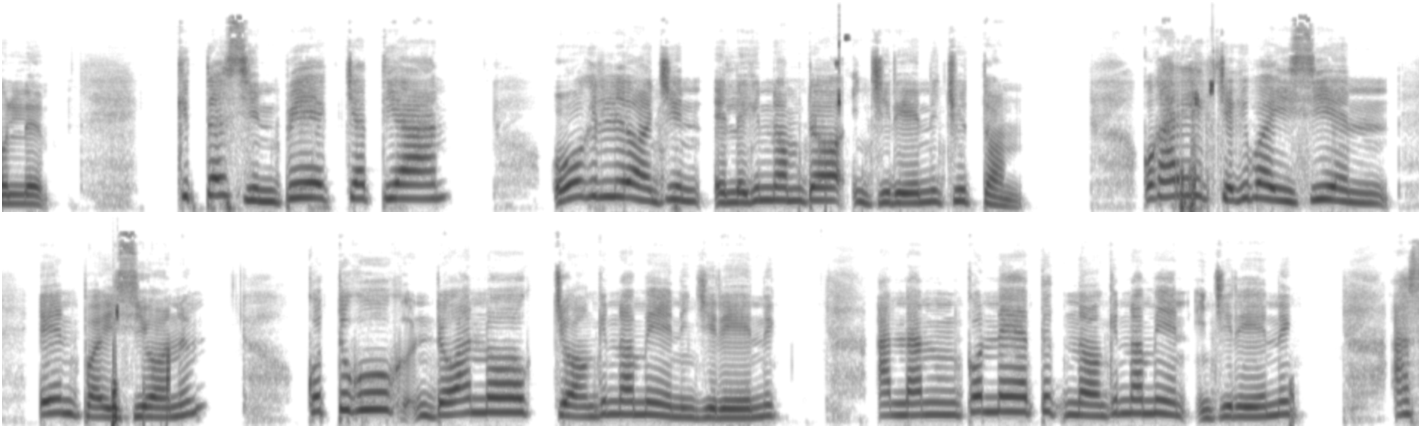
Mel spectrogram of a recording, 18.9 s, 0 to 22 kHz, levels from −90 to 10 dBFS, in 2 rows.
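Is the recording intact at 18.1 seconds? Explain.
No. From 18.03 to 18.12 s there is DAB burbling: bit errors slipping past error correction corrupt sub-band samples and scale factors, producing brief blips of noise in single sub-bands and sub-bands jumping in level. Underneath, the dull, gurgly, granular texture heard throughout is MP2 compression, with upper sub-bands dropping out, likely from a bitrate around 80 kbps.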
